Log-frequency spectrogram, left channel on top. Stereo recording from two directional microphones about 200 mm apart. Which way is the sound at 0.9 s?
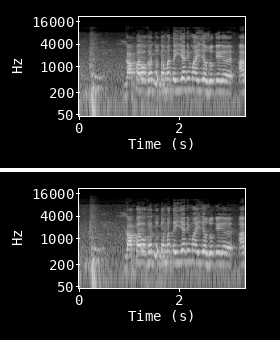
45° right (ahead or behind).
